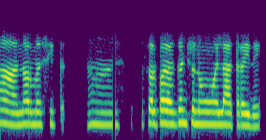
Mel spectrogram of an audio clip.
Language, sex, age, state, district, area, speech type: Kannada, female, 30-45, Karnataka, Udupi, rural, conversation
